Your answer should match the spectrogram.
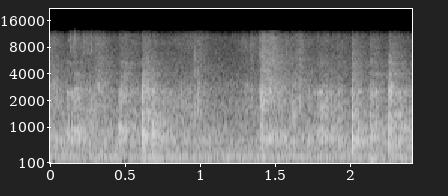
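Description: A spoon stirring runny jalebi batter in a plastic bowl, with irregular clicks and scrapes against the bowl's sides.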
